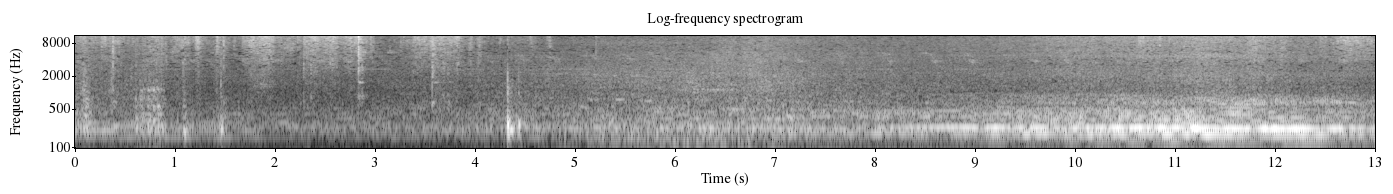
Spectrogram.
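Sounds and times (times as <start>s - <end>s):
plastic packaging rustling: 0.0s - 4.7s.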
